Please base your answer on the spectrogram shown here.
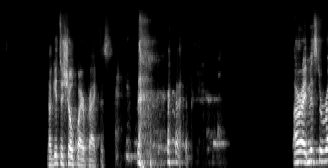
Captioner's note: laughs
